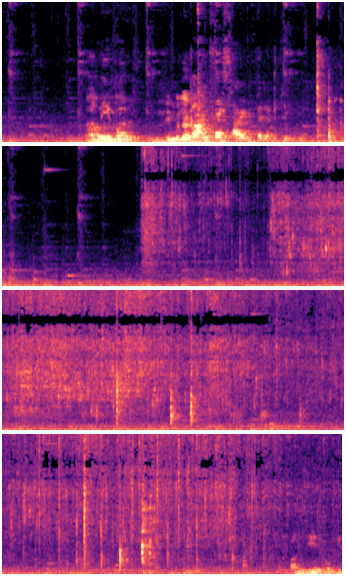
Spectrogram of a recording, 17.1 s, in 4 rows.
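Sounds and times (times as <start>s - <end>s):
oil sizzling: 5.9s - 17.0s.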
